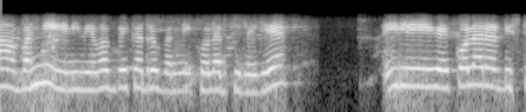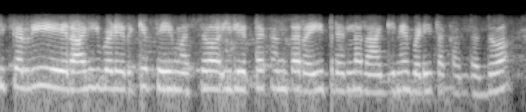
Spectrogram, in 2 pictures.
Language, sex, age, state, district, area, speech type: Kannada, female, 30-45, Karnataka, Kolar, rural, conversation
